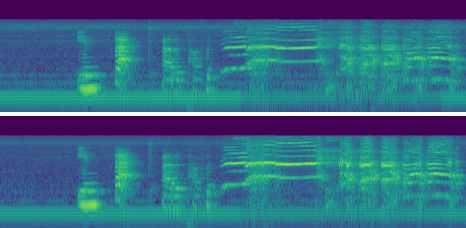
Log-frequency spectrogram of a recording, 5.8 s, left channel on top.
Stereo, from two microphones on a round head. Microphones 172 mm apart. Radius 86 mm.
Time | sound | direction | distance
1.0 | a woman speaking | 5° left (ahead or behind) | 6.5 m
2.8 | crying | 40° right (ahead or behind) | 3.5 m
